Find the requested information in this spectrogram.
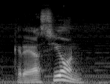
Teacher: note that the stress is at the end of the word since that is where the accent is located clear muy bien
